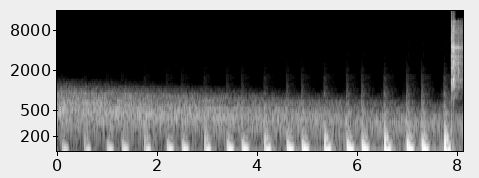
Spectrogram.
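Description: Brazilian bass / favela riddim electronic track in a breakdown: deep sub-bass kicks in a syncopated pattern, about three a second, under a low pad whose top is slowly filtered down. Short blips join from about three seconds in, and a bright burst hits just before the end as the full beat returns.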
